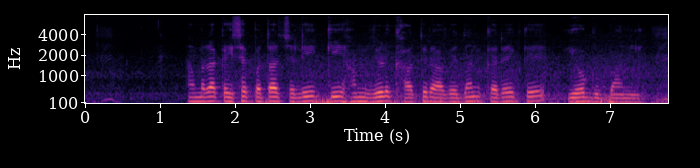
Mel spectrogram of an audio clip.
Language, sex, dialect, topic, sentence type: Bhojpuri, male, Northern, banking, statement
